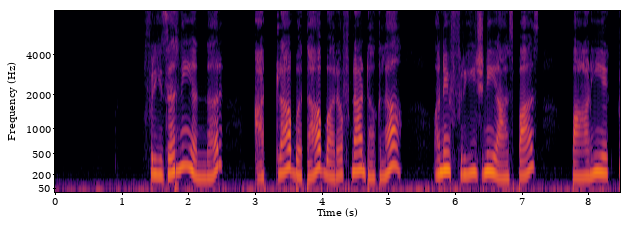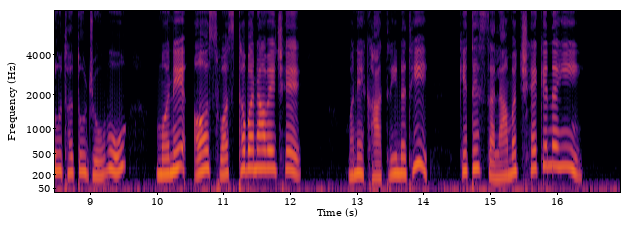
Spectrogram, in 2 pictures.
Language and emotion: Gujarati, fearful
